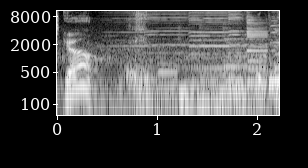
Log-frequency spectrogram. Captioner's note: laughs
